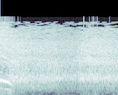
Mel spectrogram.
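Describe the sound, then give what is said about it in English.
A crowd of women's voices, the sisters in the audience, shouts together in a loud, sustained roar that fills the whole moment, steady, with no single voice standing out. “Can I hear the sister shouting it loud and clear?”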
